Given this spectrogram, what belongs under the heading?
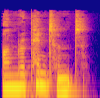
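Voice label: "unrepentant", British English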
